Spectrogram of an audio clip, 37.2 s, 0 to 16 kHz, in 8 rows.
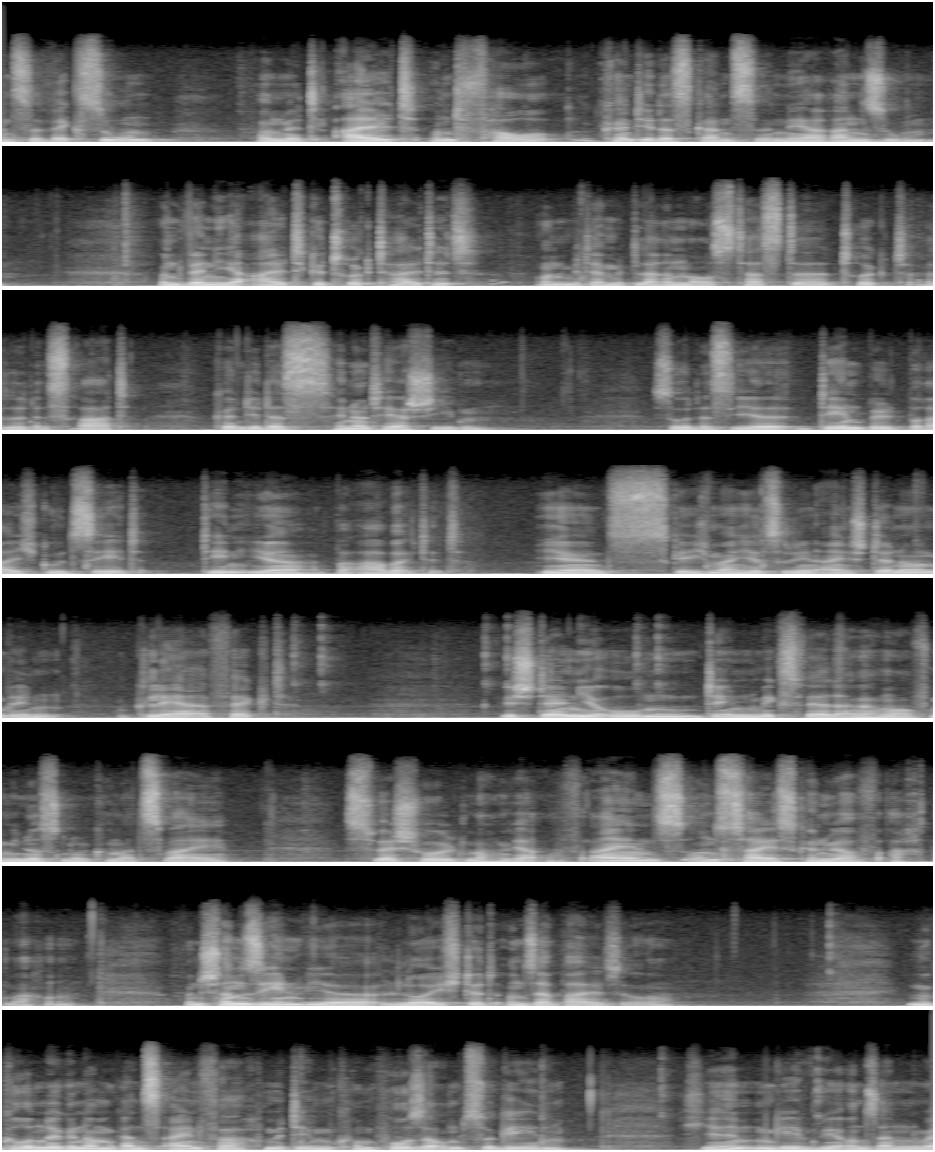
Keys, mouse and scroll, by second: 7.6-14.4 alt+middle drag, 16.4 scroll up 1, 16.5-20.3 middle drag, 20.4-21.1 scroll up 1, 21.1-22.1 drag, 28.4-28.8 scroll down 1, 29.0-29.5 scroll up 1, 29.7-30.9 scroll down 1, 31.7 click, 33.6-34.1 scroll down 1, 34.1-34.4 scroll up 1, 34.4 scroll down 1, 34.7-35.2 scroll up 1, 35.2-36.8 middle drag, 37.0 click.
